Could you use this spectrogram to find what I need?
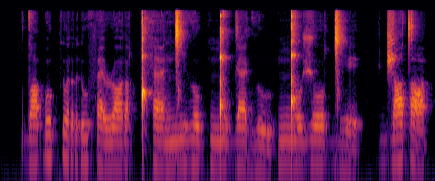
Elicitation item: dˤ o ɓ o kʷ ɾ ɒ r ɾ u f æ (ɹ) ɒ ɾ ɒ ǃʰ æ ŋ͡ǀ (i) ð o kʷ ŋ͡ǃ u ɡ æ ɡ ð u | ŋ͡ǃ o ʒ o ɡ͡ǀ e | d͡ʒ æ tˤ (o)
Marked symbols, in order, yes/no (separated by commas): yes, yes, yes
